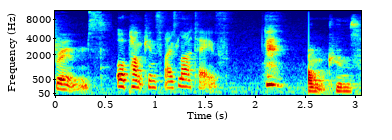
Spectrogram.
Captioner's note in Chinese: 哈哈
